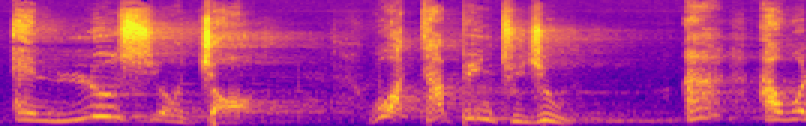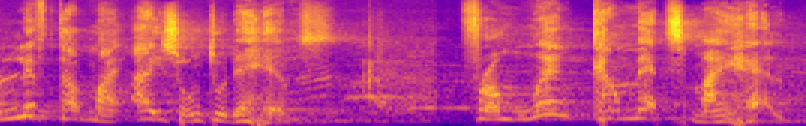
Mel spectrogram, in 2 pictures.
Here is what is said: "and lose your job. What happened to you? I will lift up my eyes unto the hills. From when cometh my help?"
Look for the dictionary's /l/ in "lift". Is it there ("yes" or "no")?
yes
